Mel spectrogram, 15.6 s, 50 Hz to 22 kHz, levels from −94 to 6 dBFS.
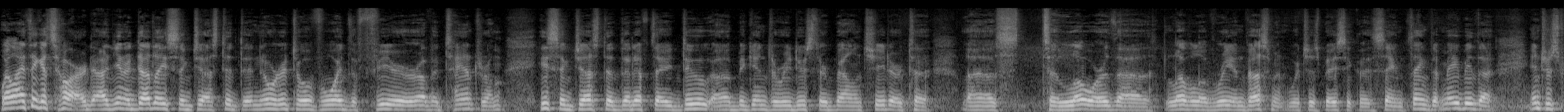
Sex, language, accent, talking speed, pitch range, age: male, English, American, 205 wpm, 135-160 Hz, 50-69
